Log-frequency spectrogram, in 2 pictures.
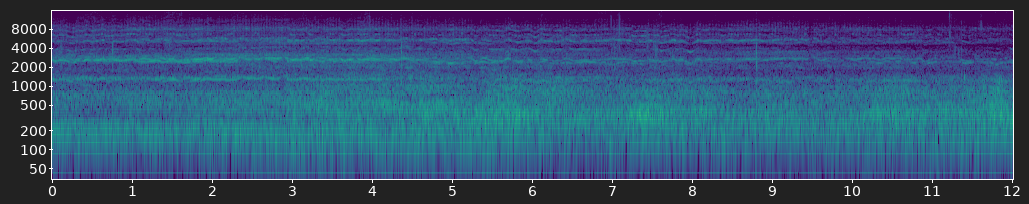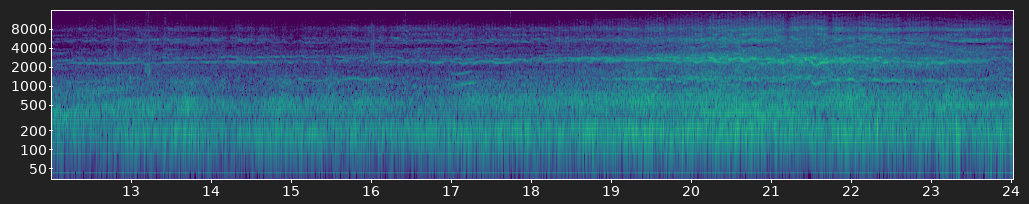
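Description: Electric drive motors and gearboxes of a battery-powered ride-on toy Mercedes-AMG whining steadily as it drives over grass. The whine grows louder about three quarters of the way in.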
